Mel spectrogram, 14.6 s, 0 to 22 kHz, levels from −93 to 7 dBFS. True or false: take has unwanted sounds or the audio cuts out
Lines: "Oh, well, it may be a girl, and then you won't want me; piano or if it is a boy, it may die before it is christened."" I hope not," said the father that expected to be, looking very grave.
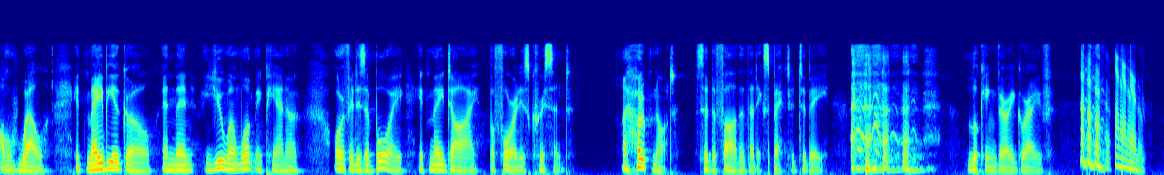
true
